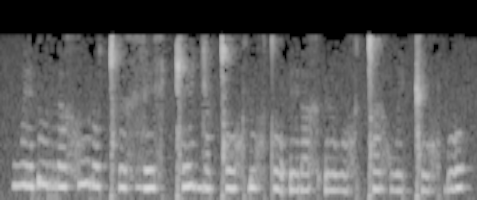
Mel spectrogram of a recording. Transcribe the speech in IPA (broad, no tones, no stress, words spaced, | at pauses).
weɗurɐ xuɾoǀʰøx zex ǁeɟɐ ǀoxɗuxtoʔe ɾɐxʔøwox ǀɐxwe ǁuxɓo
